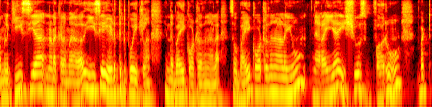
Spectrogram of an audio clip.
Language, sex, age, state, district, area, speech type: Tamil, male, 30-45, Tamil Nadu, Tiruppur, rural, spontaneous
